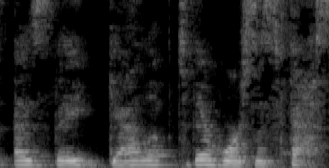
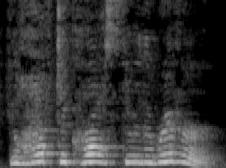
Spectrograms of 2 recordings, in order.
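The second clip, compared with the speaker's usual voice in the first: high, loud call across the river; crying out; 10 semitones higher, 7 dB louder than usual. A narrator's reading. Citizens call to the children across the river, loud and high. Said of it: "cried the citizens".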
